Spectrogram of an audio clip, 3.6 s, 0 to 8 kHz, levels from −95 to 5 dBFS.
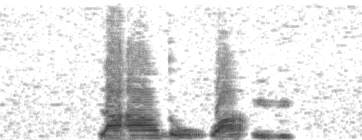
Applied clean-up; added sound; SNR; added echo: classical method Wiener filter.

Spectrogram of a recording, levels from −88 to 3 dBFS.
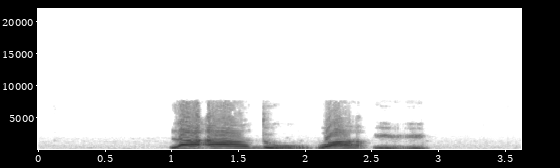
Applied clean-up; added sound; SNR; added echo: none; none; none; none.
